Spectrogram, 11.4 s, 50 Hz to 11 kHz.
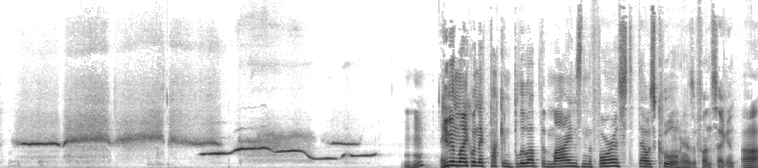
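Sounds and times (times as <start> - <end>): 
person attempting to whistle: 0.2 - 5.7
speech: 6.1 - 11.3.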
